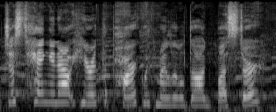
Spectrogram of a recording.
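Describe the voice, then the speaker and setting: A woman's voice: high-pitched, a little fast, bright, forceful tone. A middle-aged woman speaking as an encouraging teacher in a casual video message to students, recorded outdoors in a park. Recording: outdoor park ambience noise.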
